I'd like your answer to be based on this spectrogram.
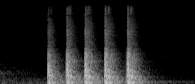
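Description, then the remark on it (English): Five quick, firm knocks rap on a wooden bedroom door in an even rhythm, loud, then fade into quiet with no voices; a mother is knocking. “And then my mother was knocking on my door.”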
